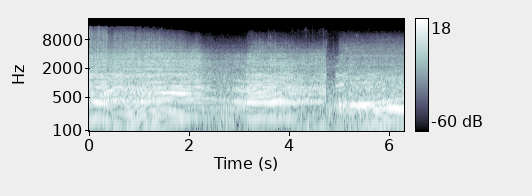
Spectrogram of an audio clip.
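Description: A race car engine fades into the distance as the car speeds away.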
